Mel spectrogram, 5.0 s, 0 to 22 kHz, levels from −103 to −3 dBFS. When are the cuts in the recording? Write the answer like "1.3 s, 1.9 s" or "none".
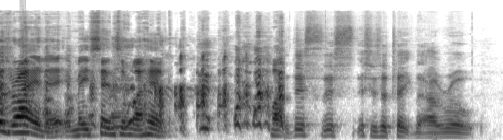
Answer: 2.9 s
